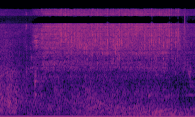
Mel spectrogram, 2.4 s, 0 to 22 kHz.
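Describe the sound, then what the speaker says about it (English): Sink tap running in the horror game The House 2, a steady close rush of water pouring into a basin, continuous and fairly loud with no talk over it. "Turn the sink on."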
